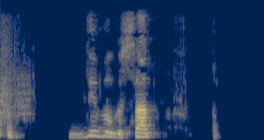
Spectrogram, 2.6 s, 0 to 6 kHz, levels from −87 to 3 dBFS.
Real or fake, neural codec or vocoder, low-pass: real; none; 5.4 kHz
